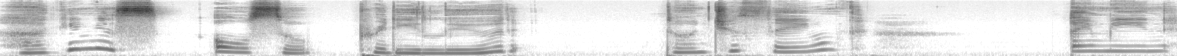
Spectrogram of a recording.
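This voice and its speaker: A young woman playing a sweet, shy, clingy angel turned succubus in an ASMR roleplay, speaking softly and breathily with a coy, halting, intimate delivery close to the mic. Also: high-pitched, sing-song, dry recording, exaggerated voice. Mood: shy coaxing. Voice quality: soft, breathy, girlish. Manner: coy, halting, intimate, often dropping into whispers. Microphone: close ASMR microphone, dry sound.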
